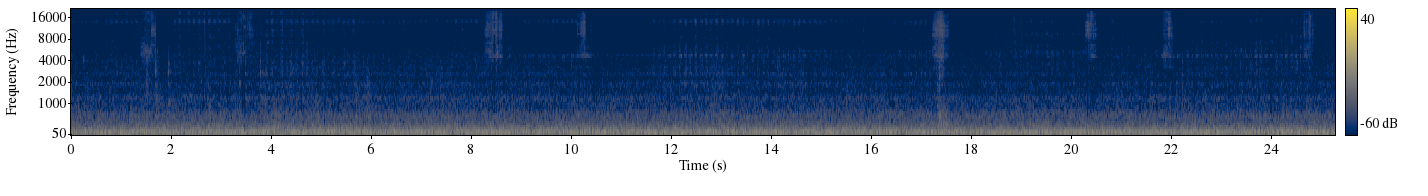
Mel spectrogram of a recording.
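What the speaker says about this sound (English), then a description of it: "I like using the side of the pencil because it increases the surface area of the lead that touches the paper" Graphite pencil shading with the side of the lead on paper, a continuous soft scratchy rasp with occasional brief louder strokes, faint and steady over a low background rumble.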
